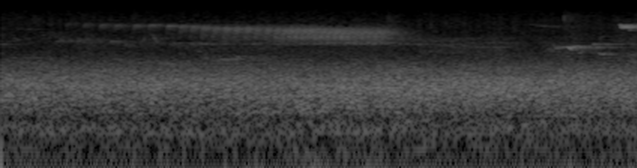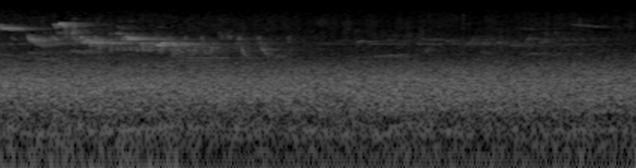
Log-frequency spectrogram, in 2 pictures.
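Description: Steady outdoor background hiss with songbirds: a high trill from about half a second to four seconds in, then a burst of high chirps around six to nine seconds in.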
